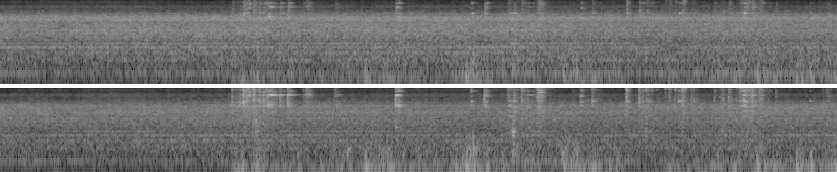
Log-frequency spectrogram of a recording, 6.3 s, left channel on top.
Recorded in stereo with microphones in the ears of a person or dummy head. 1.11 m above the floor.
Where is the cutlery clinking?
65° right (ahead or behind), 1.2 m.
